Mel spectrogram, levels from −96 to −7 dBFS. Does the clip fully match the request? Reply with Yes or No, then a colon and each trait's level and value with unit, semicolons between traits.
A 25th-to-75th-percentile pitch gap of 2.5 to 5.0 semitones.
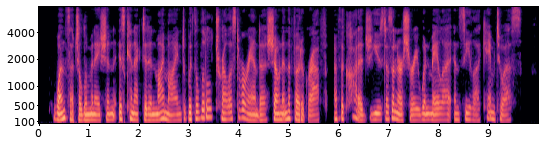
Yes: average, 2.8 semitones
